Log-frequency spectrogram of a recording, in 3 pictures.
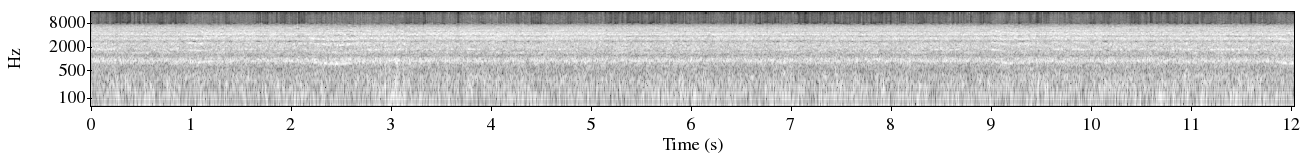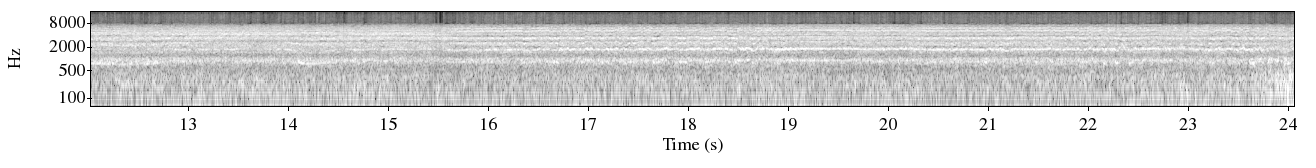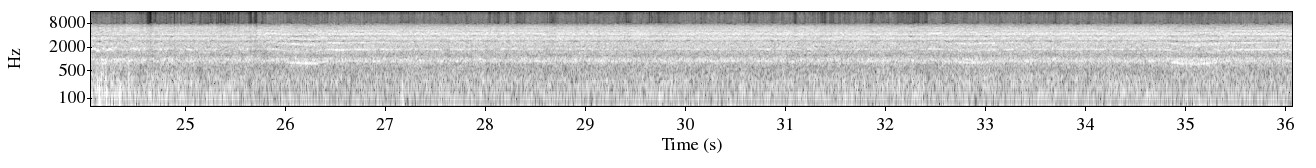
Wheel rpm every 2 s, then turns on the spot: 230, 230, 230, 230, 230, 230, 220, 230, 210, 220, 220, 220, 230, 230, 230, 230, 230, 230.
none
